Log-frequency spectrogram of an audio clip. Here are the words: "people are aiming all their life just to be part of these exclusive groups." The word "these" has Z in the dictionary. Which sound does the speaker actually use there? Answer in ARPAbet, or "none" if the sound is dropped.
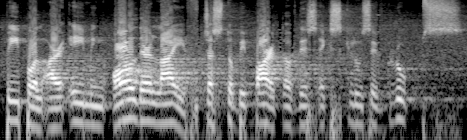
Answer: S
